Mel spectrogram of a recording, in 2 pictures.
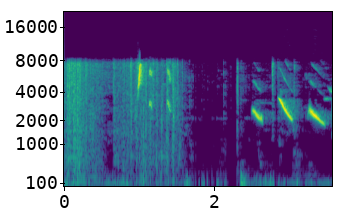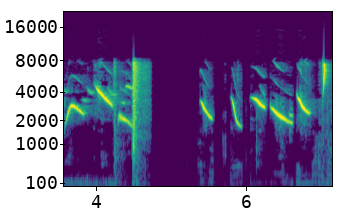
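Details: Caged green-winged saltator being warmed up and getting highly excited, giving loud clear slurred whistles, each a short rising or falling stroke, delivered in quick runs of about three per second, with some rustling noise at the start.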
